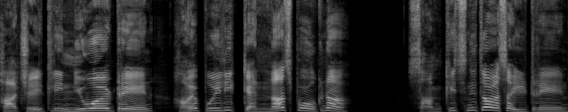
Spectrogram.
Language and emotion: Goan Konkani, surprised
